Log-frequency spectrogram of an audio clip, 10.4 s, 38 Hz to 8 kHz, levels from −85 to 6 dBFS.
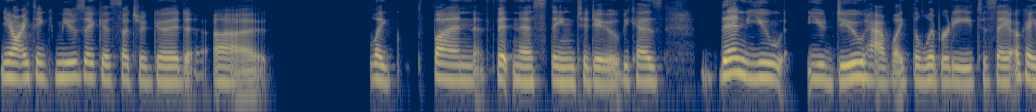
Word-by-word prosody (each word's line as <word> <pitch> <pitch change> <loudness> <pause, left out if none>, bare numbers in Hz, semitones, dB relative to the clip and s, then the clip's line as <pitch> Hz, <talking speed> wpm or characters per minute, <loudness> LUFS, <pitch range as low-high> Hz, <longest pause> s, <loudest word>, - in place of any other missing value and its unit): You 205 - 0
know, 195 - +6
I 190 0 +3
think 200 -1 -5
music 200 0 0
is 180 -1 -2
such 180 -1 -5
a 170 - -3
good, 165 +3 -1 0.2
uh 125 - -1 1.1
like, 180 -3 -1 0.3
f - - -22
fun, 180 -3 +1
fitness 165 -3 +2
thing 160 -3 -1
to 170 +2 -4
do, 155 -1 +1
because 170 -1 -2 0.6
then 230 +2 +7
you 195 -1 +1 0.2
you 185 -1 -3
do 175 +5 +5
have, 165 -4 0
like, 155 - -4
the 170 - -1
liberty 165 -2 0
to 165 - -10
say, 165 -1 0
"Okay, 185 -4 +2
175 Hz, 170 wpm, -23 LUFS, 165-195 Hz, 1.1 s, then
